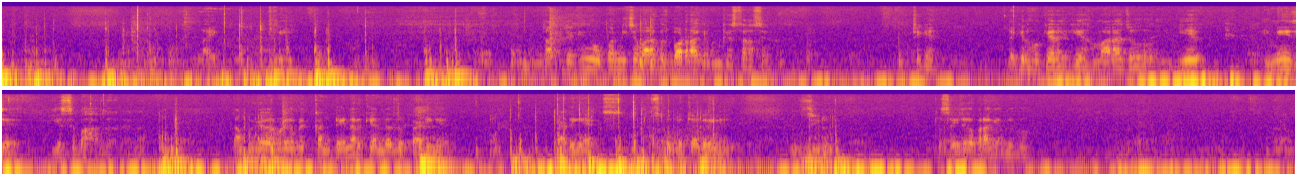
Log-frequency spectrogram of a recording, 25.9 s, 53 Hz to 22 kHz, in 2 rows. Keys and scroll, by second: 2.7 ctrl+s, 3.2 alt+Tab, 14.6 alt+Tab, 19.6 ctrl+s, 19.9 alt+Tab.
